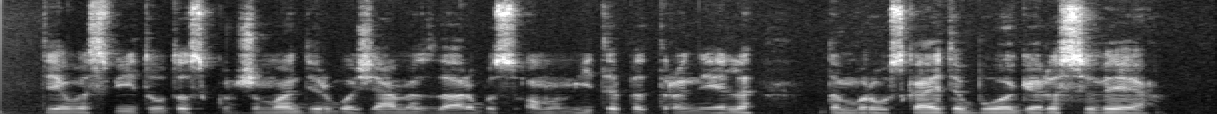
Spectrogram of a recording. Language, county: Lithuanian, Utena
